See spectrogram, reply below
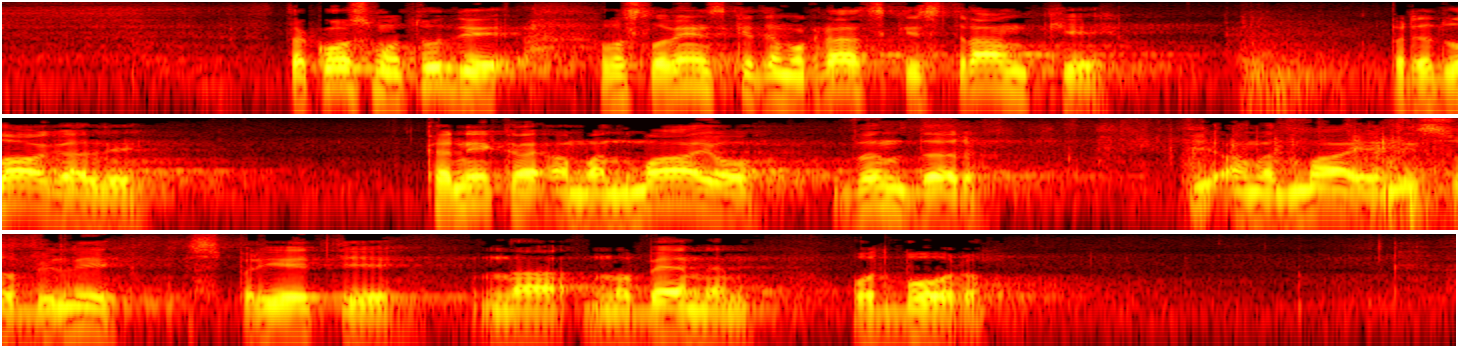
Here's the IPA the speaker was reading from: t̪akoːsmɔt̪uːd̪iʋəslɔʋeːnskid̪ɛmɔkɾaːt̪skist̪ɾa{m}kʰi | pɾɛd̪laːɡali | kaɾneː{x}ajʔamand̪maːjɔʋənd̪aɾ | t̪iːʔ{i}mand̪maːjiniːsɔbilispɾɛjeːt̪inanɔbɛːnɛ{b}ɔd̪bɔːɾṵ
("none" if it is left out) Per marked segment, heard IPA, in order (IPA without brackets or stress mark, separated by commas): ŋ, k, a, m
